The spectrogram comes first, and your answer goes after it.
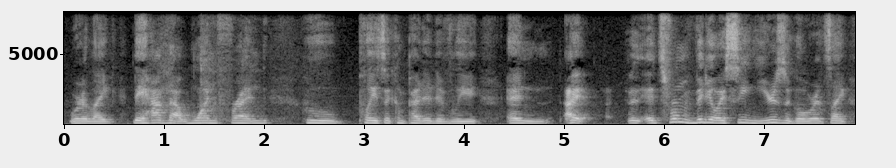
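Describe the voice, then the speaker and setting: A man's voice: fairly high pitch, steady tone, normal speed. A man co-hosting a casual podcast, rambling with lots of filler words. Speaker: podcast co-host. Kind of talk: casual gaming chat.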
